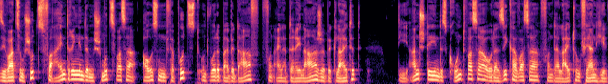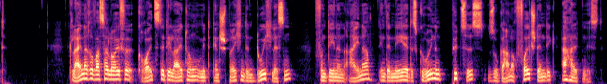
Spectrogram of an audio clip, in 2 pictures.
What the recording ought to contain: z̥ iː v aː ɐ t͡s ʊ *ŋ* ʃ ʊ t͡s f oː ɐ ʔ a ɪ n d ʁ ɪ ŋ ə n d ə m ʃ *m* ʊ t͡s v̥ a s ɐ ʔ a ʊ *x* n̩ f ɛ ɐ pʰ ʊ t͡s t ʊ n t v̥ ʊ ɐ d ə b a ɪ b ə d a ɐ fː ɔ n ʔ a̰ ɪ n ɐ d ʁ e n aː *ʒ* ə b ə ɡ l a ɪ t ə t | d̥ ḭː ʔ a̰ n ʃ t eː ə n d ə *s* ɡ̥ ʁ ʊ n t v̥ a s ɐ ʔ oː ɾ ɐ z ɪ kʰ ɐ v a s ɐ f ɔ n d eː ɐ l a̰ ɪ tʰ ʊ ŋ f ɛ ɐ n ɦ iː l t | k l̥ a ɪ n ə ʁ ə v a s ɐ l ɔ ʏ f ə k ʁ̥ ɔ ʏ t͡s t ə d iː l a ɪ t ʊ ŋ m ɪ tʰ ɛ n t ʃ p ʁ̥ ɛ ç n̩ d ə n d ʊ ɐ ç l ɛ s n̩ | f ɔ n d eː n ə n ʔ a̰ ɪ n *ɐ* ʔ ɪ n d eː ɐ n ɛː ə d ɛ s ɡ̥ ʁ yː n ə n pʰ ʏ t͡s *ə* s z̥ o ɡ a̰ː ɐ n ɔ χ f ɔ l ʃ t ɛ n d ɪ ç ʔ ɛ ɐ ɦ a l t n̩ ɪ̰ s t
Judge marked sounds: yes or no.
no, yes, no, yes, yes, yes, yes

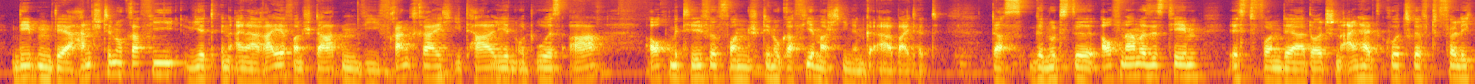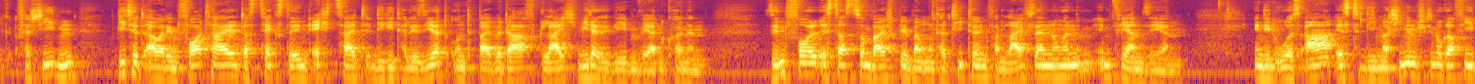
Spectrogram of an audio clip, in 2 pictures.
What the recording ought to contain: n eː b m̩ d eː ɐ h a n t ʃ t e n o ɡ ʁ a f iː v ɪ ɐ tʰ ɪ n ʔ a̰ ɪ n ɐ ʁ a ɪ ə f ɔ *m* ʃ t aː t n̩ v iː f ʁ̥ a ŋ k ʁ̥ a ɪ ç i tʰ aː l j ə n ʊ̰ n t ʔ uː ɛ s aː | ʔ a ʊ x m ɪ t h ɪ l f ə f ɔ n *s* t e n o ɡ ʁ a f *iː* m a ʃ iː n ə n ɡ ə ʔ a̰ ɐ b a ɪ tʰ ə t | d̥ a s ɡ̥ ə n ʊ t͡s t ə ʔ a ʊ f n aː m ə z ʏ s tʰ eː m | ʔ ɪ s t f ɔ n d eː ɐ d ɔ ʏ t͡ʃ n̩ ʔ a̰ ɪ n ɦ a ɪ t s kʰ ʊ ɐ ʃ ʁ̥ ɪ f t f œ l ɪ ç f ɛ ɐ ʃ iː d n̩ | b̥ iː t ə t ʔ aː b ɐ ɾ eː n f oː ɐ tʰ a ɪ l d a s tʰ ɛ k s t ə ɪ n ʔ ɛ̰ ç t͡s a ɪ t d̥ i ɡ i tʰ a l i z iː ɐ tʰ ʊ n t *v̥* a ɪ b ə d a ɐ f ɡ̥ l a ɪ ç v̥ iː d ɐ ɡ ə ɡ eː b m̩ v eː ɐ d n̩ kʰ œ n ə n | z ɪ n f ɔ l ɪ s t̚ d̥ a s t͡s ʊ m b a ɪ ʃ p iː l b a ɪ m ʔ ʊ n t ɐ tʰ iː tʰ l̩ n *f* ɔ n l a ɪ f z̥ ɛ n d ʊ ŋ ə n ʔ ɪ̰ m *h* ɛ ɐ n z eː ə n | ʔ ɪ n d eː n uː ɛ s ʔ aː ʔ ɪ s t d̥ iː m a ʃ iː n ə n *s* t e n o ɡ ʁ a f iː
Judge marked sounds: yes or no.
no, no, yes, no, yes, no, no

